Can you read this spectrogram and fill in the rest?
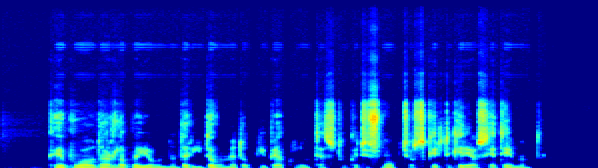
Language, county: Lithuanian, Marijampolė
